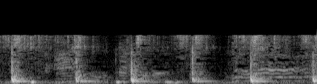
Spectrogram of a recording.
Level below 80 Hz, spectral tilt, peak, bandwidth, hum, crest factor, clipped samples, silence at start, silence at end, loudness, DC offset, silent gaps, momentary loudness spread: -44 dBFS; -9 dB/octave; -6 dBFS; 4.1 kHz; none; 18 dB; under 0.1%; 0 s; 0 s; -25 LUFS; under 0.1%; none; 11 LU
